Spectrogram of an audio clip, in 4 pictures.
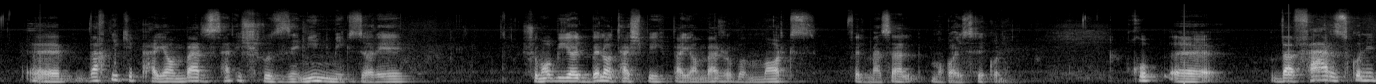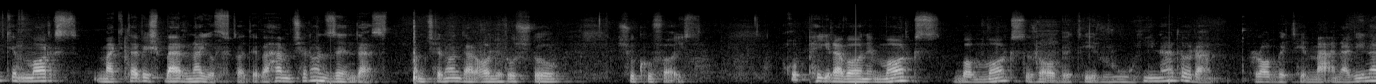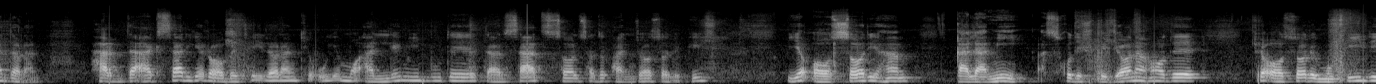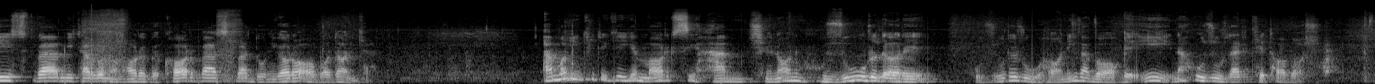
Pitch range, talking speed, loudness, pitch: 130-165 Hz, 120 wpm, -23 LUFS, 150 Hz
